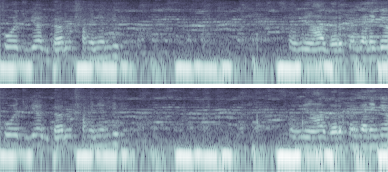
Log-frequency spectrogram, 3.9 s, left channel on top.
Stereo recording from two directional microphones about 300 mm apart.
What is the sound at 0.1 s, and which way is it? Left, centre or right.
Music, centre.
